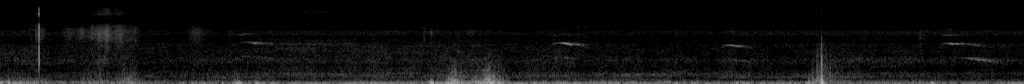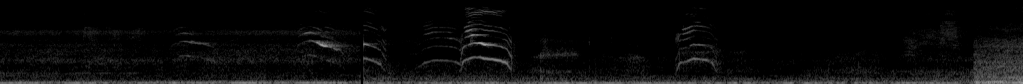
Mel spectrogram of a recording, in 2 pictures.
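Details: Little kittens away from their mother for the first time, playing and walking while she grooms: soft scattered high meows, then a run of loud arched, rising-then-falling meows in quick succession over low rumbling background.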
